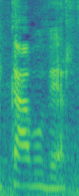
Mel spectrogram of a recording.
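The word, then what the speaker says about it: Cabo: So, yeah, those are the two ways you could say it. You could say it in English, which is K bird, or you could say it in creu/P Portuguese, the Portuguese way. I don't know how to say it like sophisticated, guys. Okay, so I'm going to say it my way. It's going to be Kabu.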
